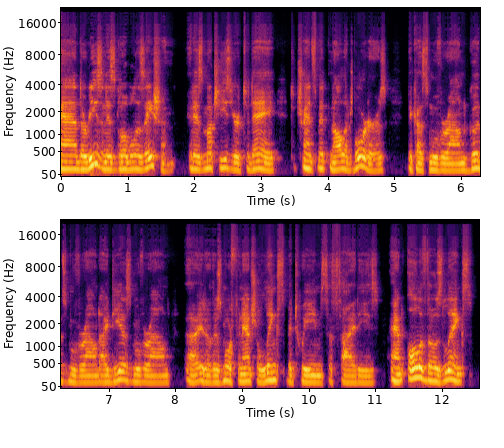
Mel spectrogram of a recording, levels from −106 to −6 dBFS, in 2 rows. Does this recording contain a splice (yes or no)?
yes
